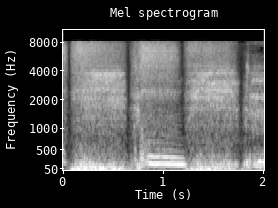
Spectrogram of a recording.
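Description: A man imitates angry breathing in and out through the nose, in a few forceful, hissing breaths with brief pauses between them. A faint whistling tone rides on some breaths.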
